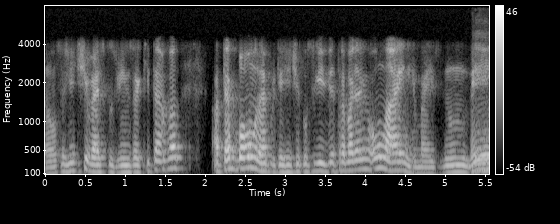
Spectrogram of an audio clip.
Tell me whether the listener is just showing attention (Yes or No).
No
